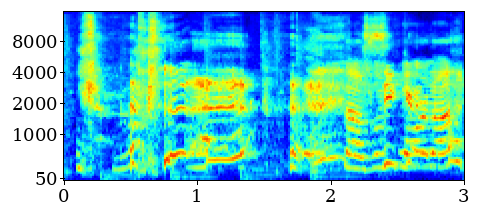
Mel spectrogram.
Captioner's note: laughing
